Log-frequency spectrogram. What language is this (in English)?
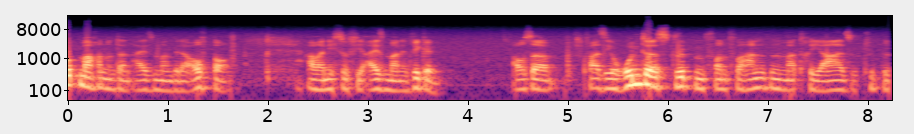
German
